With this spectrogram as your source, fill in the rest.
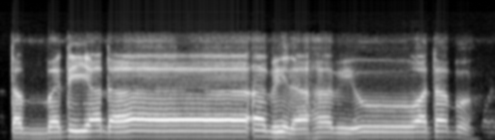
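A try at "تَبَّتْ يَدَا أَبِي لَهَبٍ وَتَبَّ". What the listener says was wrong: যাই হোক, আবি টানাবে একটা, একটু এখানে দেখবেন, ঠিক আছে এইটা।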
